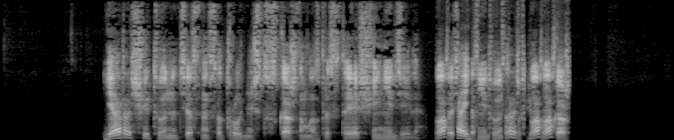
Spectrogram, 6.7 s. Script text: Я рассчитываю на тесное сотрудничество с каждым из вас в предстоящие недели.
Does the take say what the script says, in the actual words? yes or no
no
